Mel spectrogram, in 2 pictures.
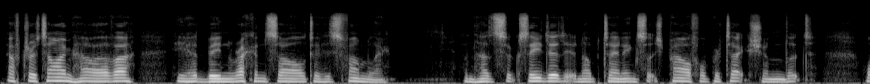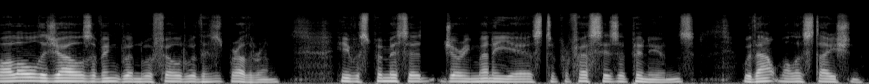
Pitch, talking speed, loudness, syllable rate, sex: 135 Hz, 150 wpm, -19 LUFS, 5.1 syllables/s, male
